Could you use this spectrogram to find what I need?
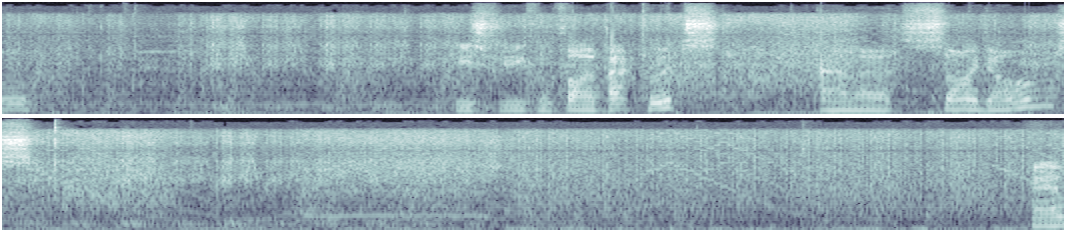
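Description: Chiptune game music plays steadily.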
